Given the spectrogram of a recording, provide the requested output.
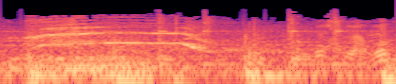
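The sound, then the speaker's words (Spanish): A single loud, high-pitched scream rings out in a forest during a tiger hunt, held for under a second before dropping off sharply, followed by a busy wash of overlapping voices and commotion. “De pronto se oyó un grito.”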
